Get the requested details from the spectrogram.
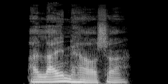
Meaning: absolute ruler; autocrat
- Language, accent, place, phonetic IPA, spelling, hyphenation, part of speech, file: German, Germany, Berlin, [aˈlaɪ̯nˌhɛʁʃɐ], Alleinherrscher, Al‧lein‧herr‧scher, noun, De-Alleinherrscher.ogg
